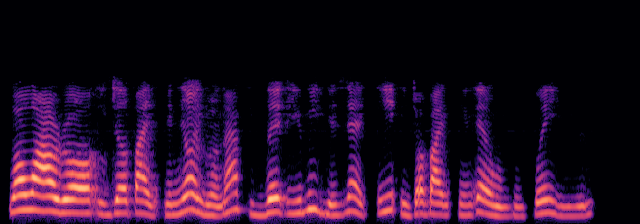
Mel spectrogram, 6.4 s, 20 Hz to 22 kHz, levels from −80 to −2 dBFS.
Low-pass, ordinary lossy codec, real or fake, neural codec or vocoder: 5.4 kHz; MP3, 32 kbps; fake; codec, 16 kHz, 0.5 kbps, FunCodec, trained on LibriTTS, 25 frames a second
